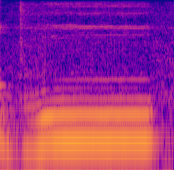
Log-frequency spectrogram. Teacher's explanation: کذبوا یہ آپ نے کھینچ کے پڑھنا ہے کیونکہ یہاں پہ واو مدہ ہے، با پیش واو بو، اتنا لمبا اس کو پڑھا جاتا ہے.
